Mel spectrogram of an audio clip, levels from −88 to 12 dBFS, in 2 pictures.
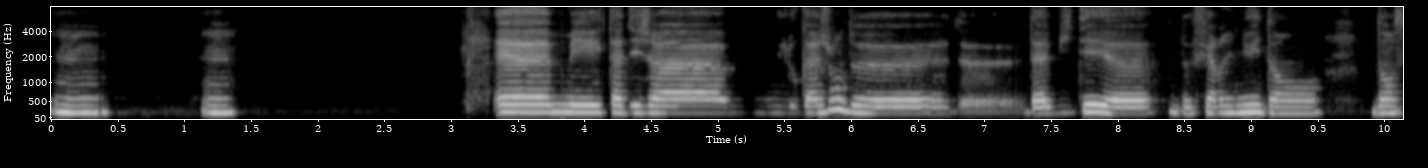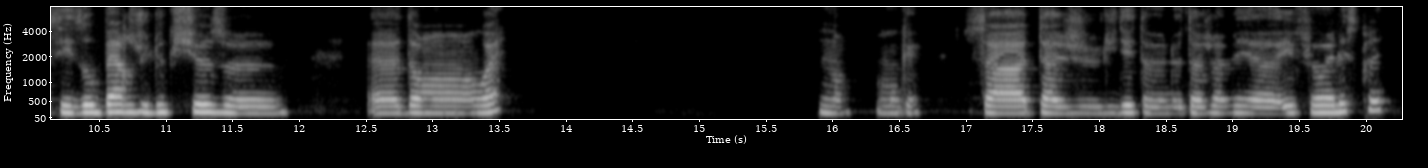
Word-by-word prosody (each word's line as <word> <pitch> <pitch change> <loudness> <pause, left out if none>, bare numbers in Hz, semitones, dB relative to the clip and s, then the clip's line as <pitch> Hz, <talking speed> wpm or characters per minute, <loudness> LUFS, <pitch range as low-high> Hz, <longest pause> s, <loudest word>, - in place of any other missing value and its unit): Mmh 190 -2 +3
mh. - - 0 1.0
Mmh. 190 - -3 2.0
Heu, 200 0 +6
mais 195 -1 +3
tu - - -3
as 190 - +4
déjà 185 -1 0 0.4
eu 185 - -25
l'occasion 185 +8 0
de 175 -4 0
de 450 0 -15
d'habiter, 185 +3 +3
heu, 170 0 +3
de 175 -4 -7
faire 180 +1 -4
1 185 0 -1
nuit 200 +1 +5
dans 170 -1 -5 0.4
dans 180 -2 -1
ces 185 0 -1
auberges 195 +1 +5
luxueuses, 200 +1 +1
heu 175 -1 -4 0.7
heu, 180 +1 -2
dans 180 -1 -3
ouais? 200 +5 0 2.4
Non, 180 -3 -8 0.2
OK. 180 0 -12 0.4
Ça 180 -4 0
t'a 180 -2 -1
je 175 0 -14
l'idée 180 +2 -4
te 190 -1 -11
ne 170 -1 -12
t'a 175 +1 -3
jamais, 185 0 -7
heu, 170 -1 -2
effleuré 190 +1 +1
l'esprit? 220 +5 -2
185 Hz, 120 wpm, -23 LUFS, 180-195 Hz, 2.4 s, Heu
